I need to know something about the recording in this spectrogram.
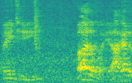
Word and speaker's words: Beijing: It's not just mispronunciation of it. It was we Westerners did not know the correct pronunciation. So it's always been Beijing. When we Westerners learned how to pronounce it, we started calling it Beijing just like they did.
